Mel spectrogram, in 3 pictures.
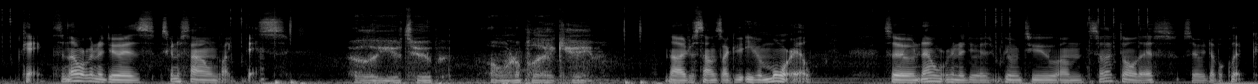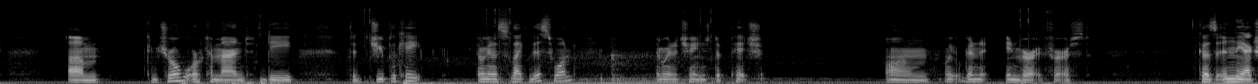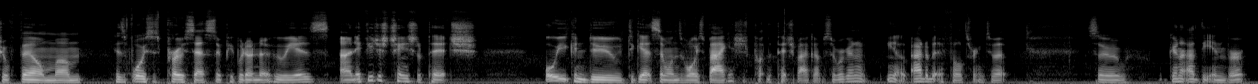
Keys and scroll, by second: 3.2 space, 6.6 space.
